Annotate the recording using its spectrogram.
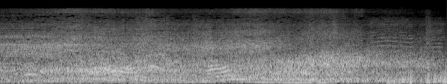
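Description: Motorcycle ride heard from the rider's position: wind rushing over the microphone, with the engine running underneath.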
